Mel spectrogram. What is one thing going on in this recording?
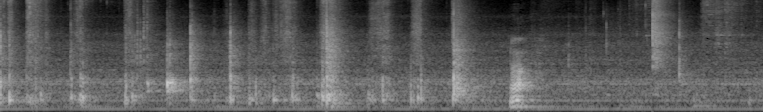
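Plastic and metal parts click and knock as a flask is handled.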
